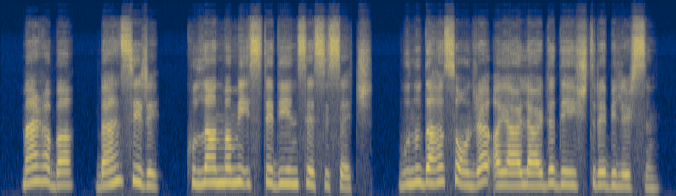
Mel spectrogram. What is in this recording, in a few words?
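Turkish, Turkey; iOS 26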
